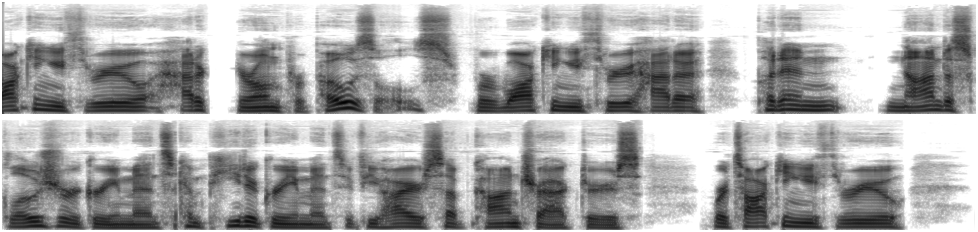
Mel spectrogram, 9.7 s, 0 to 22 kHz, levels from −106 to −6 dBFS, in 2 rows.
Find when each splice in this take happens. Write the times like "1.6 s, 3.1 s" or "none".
1.0 s, 5.7 s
